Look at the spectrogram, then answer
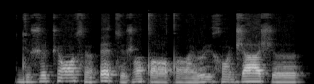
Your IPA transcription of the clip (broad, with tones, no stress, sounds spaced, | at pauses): d y˨ ʒ ø˦ t͡ʃ ɔ̃ː˦ s ə̃˨˦ ʔ ɛ˦˨ t͡s ø˨ ʒ œ̃˧ tˤ ɛː˨ tˤ ɛ̃ː˨ ɹ y˧ x ɔ̃˧ d͡ʒ aː˦ ʃ əː˧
